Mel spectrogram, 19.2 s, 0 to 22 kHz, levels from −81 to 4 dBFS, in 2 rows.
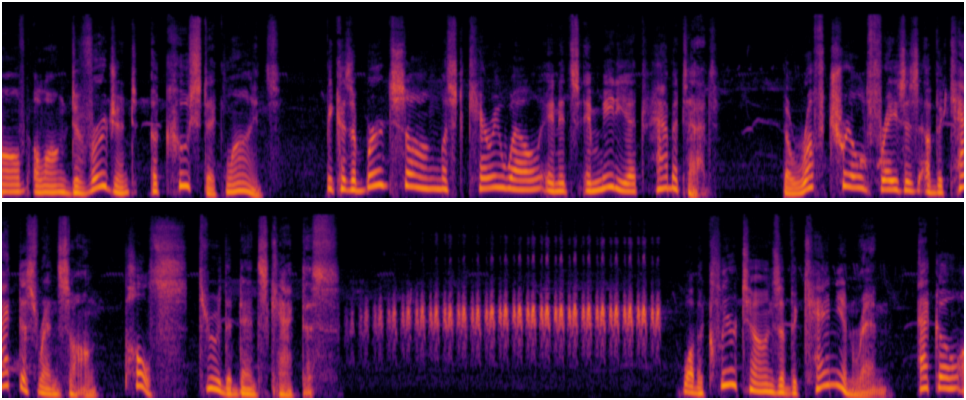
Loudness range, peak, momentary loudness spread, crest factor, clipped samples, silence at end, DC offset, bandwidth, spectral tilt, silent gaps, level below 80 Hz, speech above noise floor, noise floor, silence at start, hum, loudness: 3 LU; -6 dBFS; 8 LU; 18 dB; under 0.1%; 0 s; under 0.1%; 17 kHz; -5.5 dB/octave; none; -44 dBFS; 33 dB; -56 dBFS; 0 s; none; -24 LUFS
